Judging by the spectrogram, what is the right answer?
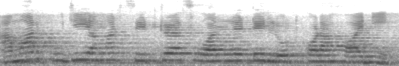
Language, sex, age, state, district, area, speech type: Bengali, female, 30-45, West Bengal, Paschim Bardhaman, urban, read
